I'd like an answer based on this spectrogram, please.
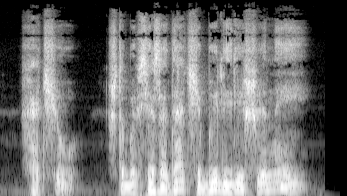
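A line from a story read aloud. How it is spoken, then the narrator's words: Whisper. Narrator (Russian): прошептал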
